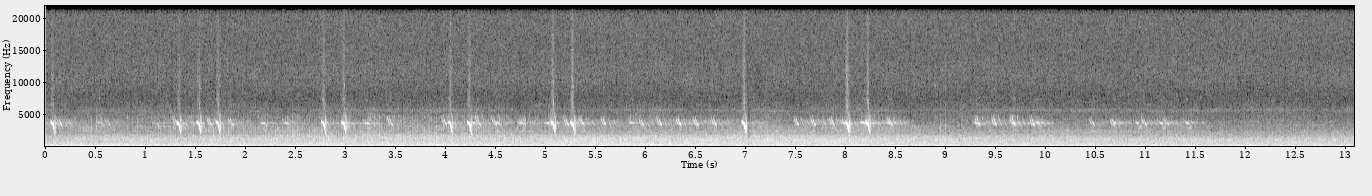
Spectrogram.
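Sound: bird call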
